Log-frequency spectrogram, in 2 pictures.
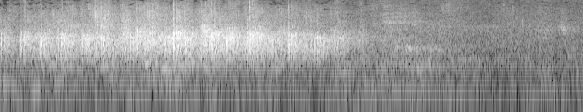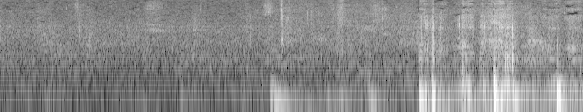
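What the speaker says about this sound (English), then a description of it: "you were very generous with that round of applause" A round of applause from the audience at the opening ceremony of the Riyadh International Humanitarian Forum, a faint, distant patter of clapping that fades out after a few seconds, followed by quiet room noise and a few low thumps.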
